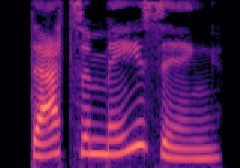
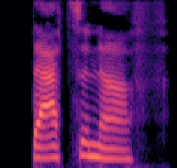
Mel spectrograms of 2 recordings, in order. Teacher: Even in casual speech, you can hear a rise in pitch for excitement or surprise and a fall in pitch for seriousness or finality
